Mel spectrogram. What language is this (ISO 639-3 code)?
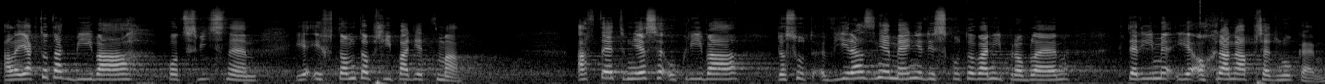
ces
